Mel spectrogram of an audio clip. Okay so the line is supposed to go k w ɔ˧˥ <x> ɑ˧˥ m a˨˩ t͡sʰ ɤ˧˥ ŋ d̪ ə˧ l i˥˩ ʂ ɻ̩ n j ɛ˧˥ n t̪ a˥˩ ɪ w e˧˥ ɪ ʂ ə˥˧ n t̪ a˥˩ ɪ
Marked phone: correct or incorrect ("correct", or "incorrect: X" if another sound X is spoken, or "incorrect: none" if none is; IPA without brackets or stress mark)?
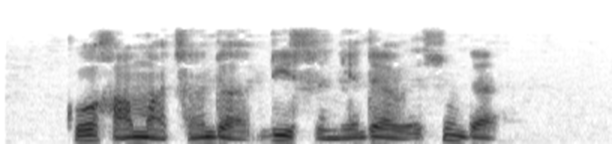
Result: correct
